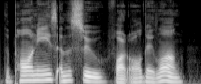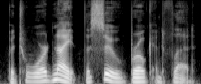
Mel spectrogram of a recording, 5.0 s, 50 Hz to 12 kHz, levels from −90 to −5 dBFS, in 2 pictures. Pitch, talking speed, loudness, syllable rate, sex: 135 Hz, 190 wpm, -19 LUFS, 4.3 syllables/s, female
